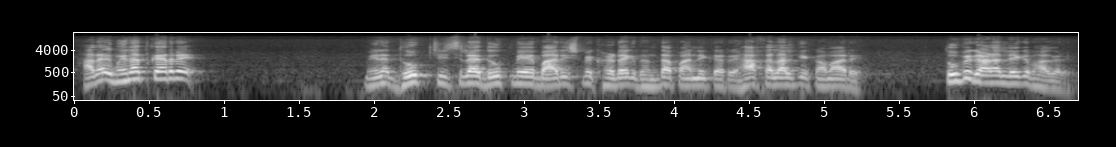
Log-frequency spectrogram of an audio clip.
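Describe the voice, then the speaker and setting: A man's voice: fairly high pitch, expressive, quick pace. A man giving impassioned political commentary, asking rhetorical questions and answering them himself.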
